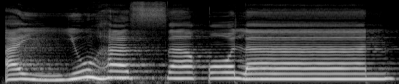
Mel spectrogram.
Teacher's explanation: Karena alif lam menghadapi huruf syamsiyah yaitu tsa. Cara bacanya alif lam tidak dibaca kita masukkan langsung ke tsa atau disebut idgham syamsi.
